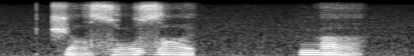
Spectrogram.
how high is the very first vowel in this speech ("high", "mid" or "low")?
mid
